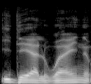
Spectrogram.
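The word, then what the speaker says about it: iDealwine: cofondatrice de IDIL wine qu'on prononce selon qu'on est français ou étranger ideal wine ou wine je vais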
